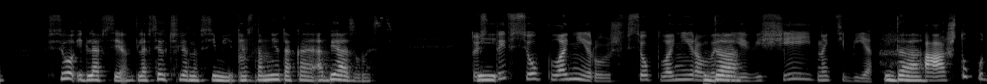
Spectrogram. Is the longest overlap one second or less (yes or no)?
yes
